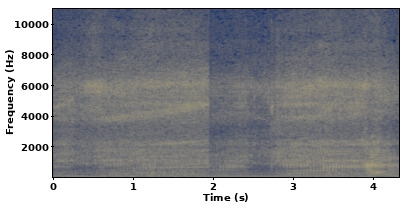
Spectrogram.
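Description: KTM 1290 Super Duke R's V-twin engine pulling away from low speed under acceleration, its pitch climbing and then dropping near the end at a gear change.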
